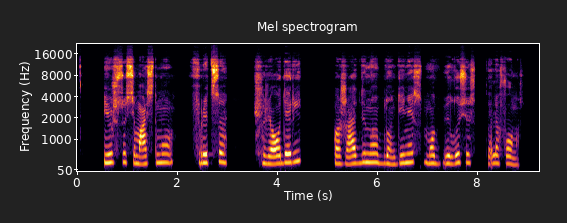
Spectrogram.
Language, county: Lithuanian, Kaunas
